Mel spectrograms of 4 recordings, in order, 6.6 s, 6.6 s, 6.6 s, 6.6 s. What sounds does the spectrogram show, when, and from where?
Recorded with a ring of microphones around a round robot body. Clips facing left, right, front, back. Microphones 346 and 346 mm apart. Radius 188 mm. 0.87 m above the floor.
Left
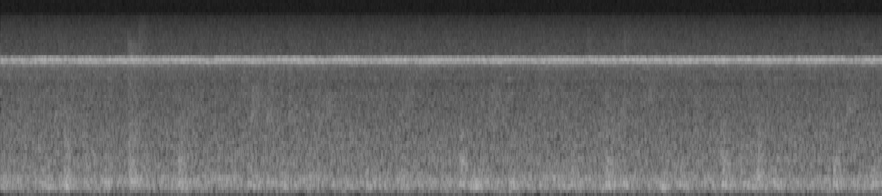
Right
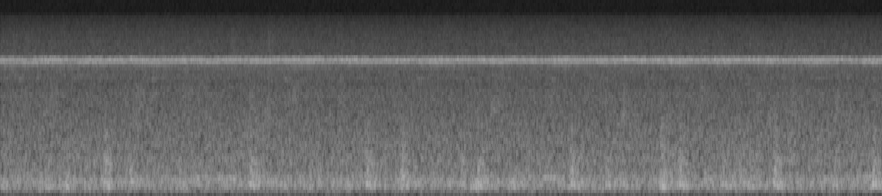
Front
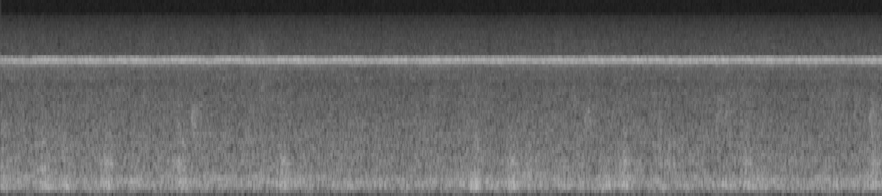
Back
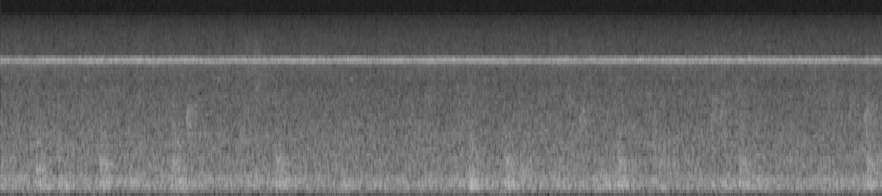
0.0 s an insect: 50° left, 1.5 m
